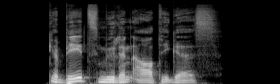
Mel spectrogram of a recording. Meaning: strong/mixed nominative/accusative neuter singular of gebetsmühlenartig
- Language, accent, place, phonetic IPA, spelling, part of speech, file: German, Germany, Berlin, [ɡəˈbeːt͡smyːlənˌʔaʁtɪɡəs], gebetsmühlenartiges, adjective, De-gebetsmühlenartiges.ogg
